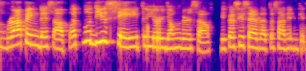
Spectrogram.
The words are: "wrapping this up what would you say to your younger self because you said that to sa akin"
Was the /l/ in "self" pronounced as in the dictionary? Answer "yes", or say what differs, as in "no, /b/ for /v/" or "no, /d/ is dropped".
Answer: yes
